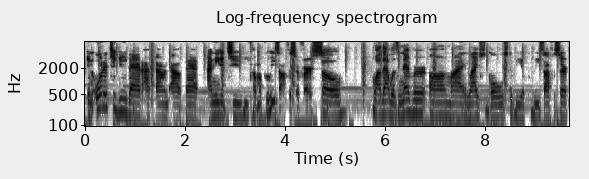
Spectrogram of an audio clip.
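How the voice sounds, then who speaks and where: A woman in her thirties, a podcast host, telling her life story in a relaxed, chatty, reflective way. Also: sits low. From United States. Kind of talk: casual personal storytelling.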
